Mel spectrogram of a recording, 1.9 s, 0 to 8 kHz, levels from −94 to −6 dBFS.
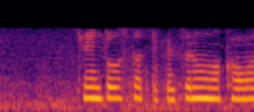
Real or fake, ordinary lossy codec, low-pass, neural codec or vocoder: fake; AAC, 16 kbps; 7.2 kHz; codec, 44.1 kHz, 3.4 kbps, Pupu-Codec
